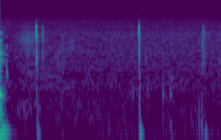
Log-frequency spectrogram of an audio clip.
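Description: A pause in speech: near silence, broken by two faint short clicks, one about a third of a second in and one about a second and a half in.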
